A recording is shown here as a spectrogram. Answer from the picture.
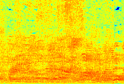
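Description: Overlapping chatter of many people talking at once, a steady babble of voices with no single clear speaker.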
